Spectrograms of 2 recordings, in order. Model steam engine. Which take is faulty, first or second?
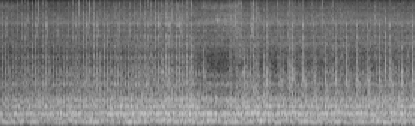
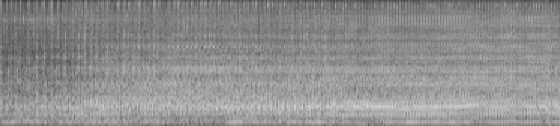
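first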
